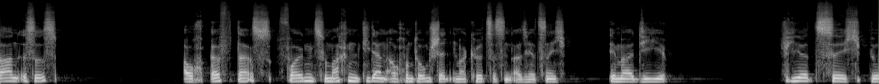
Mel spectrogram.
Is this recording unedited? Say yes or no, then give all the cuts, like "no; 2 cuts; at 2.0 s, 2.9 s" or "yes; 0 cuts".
yes; 0 cuts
